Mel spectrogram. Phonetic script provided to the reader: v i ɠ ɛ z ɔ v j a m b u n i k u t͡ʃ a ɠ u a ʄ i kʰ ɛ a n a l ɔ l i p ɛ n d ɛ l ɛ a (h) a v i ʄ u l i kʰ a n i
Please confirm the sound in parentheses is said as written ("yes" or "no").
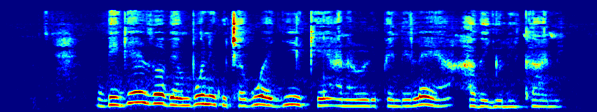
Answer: yes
